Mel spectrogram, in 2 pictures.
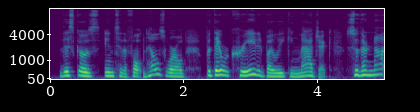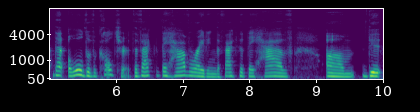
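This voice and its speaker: Female co-host, somewhat low pitch, loose informal chat, thinks out loud. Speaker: writer and workshop co-host. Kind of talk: casual chat.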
